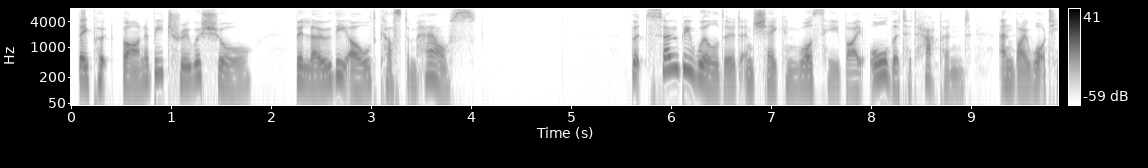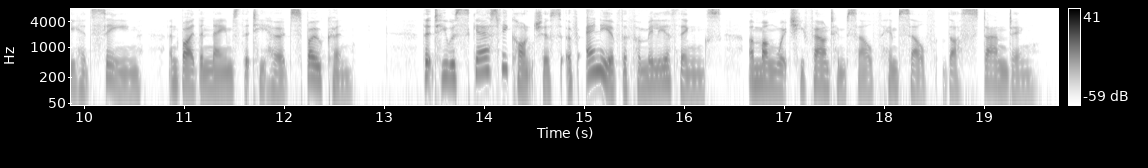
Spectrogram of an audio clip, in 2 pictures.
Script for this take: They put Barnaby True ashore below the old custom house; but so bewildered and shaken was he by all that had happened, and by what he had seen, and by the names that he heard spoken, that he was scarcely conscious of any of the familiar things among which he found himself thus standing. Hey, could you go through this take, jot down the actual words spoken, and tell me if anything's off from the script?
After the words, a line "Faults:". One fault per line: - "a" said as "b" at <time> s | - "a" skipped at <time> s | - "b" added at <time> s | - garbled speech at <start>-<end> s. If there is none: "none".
They put Barnaby True ashore below the old custom house; but so bewildered and shaken was he by all that had happened, and by what he had seen, and by the names that he heard spoken, that he was scarcely conscious of any of the familiar things among which he found himself himself thus standing.
Faults:
- "himself" added at 18.0 s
